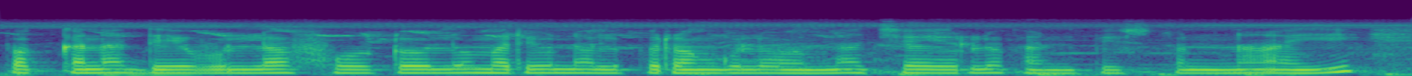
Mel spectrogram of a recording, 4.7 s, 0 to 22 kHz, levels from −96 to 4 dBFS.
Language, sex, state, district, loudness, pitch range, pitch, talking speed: Telugu, female, Telangana, Mahabubabad, -17 LUFS, 175-185 Hz, 175 Hz, 125 wpm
